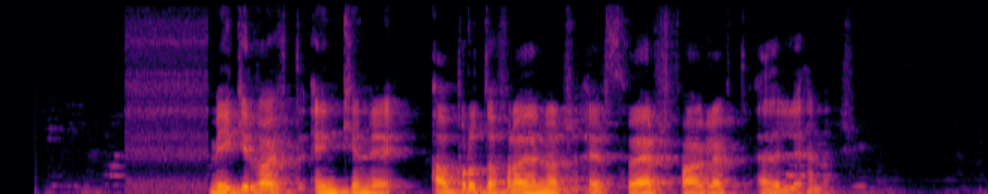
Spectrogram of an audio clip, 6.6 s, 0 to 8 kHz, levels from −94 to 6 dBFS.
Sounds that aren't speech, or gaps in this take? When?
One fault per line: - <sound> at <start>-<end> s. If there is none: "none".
none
